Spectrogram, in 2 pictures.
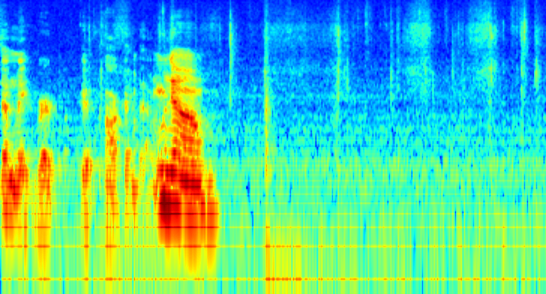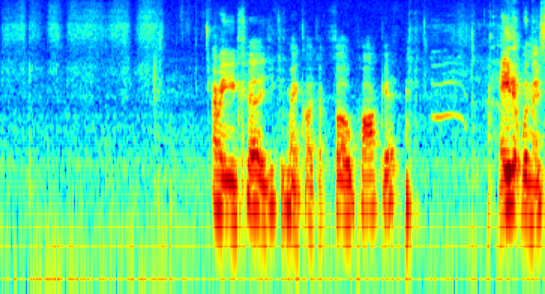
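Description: Paper slides and rustles under hands.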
